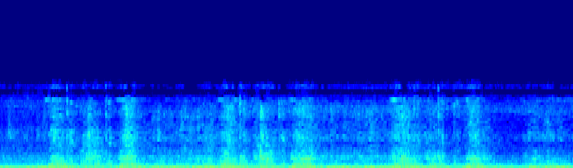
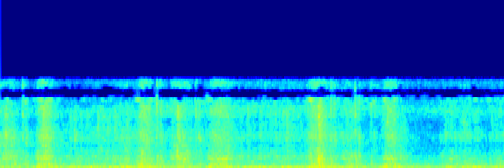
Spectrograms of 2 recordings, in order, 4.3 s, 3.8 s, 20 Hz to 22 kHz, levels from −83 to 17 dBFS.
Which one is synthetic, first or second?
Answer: second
